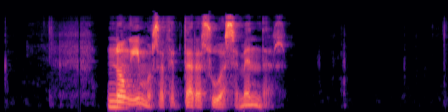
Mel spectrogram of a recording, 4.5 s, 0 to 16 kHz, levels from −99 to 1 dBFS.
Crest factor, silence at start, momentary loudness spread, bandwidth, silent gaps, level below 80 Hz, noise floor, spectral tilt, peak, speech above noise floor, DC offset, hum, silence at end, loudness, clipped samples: 24 dB; 1.1 s; 16 LU; 10.5 kHz; none; -80 dBFS; under -90 dBFS; -0.5 dB/octave; -4 dBFS; over 67 dB; under 0.1%; none; 1.65 s; -21 LUFS; under 0.1%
